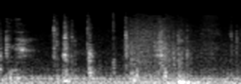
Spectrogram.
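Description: Handling noises inside a car cabin: scattered clicks and knocks with a dull thump about one and a half seconds in, over a steady low hum.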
